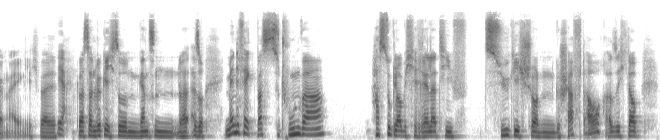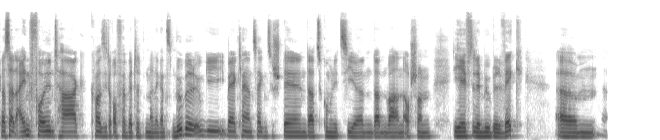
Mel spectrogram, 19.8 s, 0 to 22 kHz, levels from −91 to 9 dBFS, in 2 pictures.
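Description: The speech signal holds steady throughout with no audible technical faults, and the level eases smoothly away around 19 s at the very end.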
